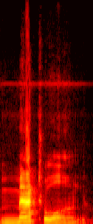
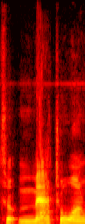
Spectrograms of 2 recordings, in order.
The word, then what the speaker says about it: Matewan: Mat Matawan, which you called Matewan, was not how you pronounce it. It was Matt and then like a dash and then uh then dash and then Juan.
